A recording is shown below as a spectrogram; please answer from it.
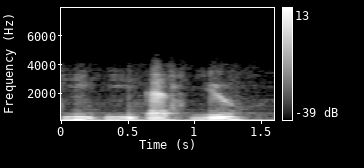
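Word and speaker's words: です: But, if you're saying it, drop the u, because the u, it may be spelled D-E-S-U in their language, and in ours, I guess, in Romanji, but when you pronounce it, the u, or the u at the end, it's supposed to be so soft you can't hear it. So you say stuff like des.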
